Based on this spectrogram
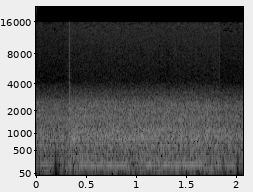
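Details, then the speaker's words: Argo Milo Plus portable heat pump air conditioner, just switched on at 7:15 am, 8 °C outside, room 18 °C, set to 22 °C: steady low hum with faint constant tone near 200 Hz, no knocks or rattles; running normally. "ecco intanto vi faccio vedere sentire anche se si sente il rumore che fa la pompa di calore della mattina si sente un po di più perché l'ambiente molto più silenzioso"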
